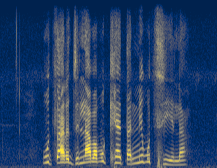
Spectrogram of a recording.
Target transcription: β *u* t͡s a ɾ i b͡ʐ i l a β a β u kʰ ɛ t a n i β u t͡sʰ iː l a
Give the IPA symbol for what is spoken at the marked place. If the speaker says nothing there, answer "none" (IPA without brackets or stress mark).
u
